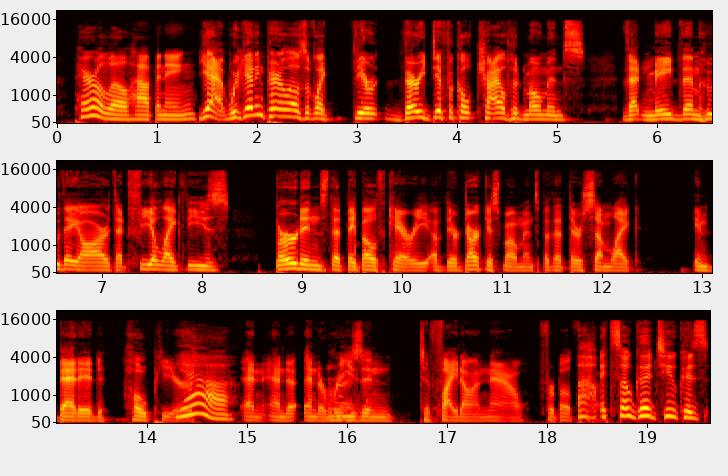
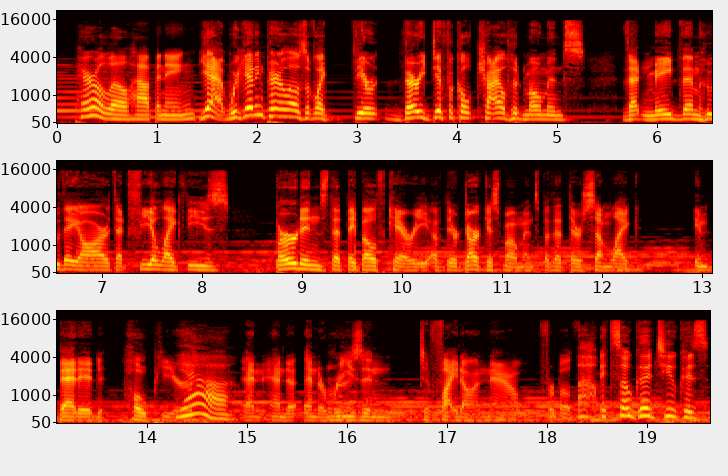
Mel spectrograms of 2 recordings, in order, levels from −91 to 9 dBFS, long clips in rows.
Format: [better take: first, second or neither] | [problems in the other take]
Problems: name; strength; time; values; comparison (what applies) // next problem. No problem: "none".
first | background music; noticeable; throughout; 15 dB below the speech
